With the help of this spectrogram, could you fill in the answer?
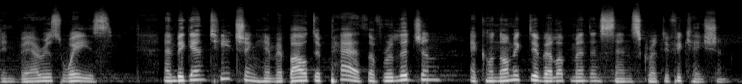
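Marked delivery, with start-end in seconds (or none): none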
